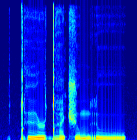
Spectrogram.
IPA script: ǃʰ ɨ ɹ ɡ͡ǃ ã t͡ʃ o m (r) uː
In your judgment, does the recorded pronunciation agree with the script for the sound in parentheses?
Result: yes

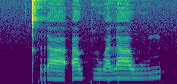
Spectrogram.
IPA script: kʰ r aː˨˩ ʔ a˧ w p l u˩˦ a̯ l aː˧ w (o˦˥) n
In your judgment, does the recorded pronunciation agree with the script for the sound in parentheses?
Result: no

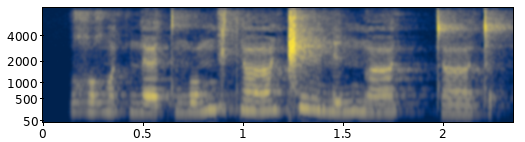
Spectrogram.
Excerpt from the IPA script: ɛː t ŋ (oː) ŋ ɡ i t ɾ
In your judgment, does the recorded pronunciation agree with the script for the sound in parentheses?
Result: no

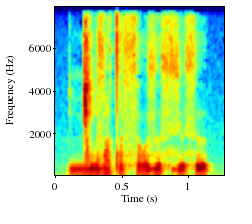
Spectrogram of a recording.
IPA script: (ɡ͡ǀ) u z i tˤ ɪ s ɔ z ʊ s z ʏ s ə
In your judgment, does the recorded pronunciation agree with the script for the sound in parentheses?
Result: no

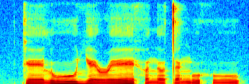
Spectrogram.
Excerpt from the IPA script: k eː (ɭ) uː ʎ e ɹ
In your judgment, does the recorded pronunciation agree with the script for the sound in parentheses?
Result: no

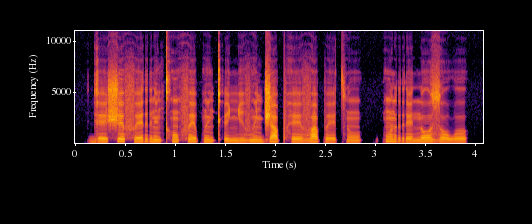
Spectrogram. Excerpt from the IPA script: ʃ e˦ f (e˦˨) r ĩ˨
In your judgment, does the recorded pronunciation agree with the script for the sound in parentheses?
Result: no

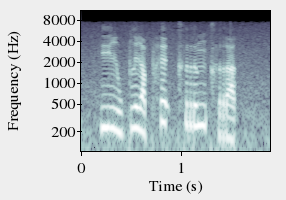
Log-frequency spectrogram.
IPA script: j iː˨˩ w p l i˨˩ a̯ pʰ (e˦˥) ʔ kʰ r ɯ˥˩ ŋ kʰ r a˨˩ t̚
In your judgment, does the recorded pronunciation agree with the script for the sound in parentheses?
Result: yes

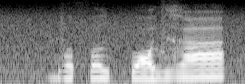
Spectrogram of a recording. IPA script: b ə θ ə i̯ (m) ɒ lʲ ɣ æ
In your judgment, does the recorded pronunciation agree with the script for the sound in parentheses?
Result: no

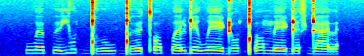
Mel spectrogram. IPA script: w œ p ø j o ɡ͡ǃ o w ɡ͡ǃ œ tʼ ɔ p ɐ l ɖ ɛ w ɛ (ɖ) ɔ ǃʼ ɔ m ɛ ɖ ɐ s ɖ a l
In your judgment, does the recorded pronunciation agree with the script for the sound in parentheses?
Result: yes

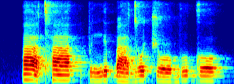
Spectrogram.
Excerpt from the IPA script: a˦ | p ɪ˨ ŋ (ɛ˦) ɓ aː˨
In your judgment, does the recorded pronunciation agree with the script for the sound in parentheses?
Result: no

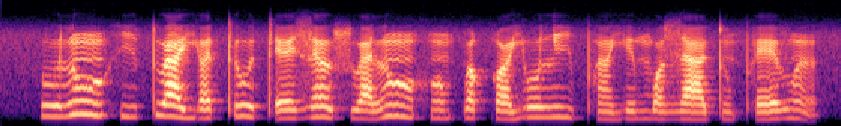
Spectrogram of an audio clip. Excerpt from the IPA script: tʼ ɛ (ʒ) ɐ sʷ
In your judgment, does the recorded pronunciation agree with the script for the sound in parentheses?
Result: no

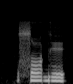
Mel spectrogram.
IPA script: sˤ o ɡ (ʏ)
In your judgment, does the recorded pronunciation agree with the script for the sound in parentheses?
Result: yes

